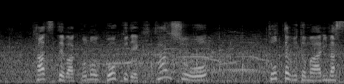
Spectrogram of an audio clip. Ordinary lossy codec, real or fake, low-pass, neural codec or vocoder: none; real; none; none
